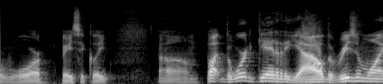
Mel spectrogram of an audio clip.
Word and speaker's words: guerrial: the accent is that words that end in the letter r are usually pronounced like an l so the correct form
